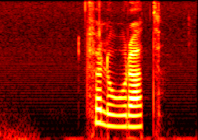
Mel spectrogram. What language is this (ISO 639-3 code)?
swe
